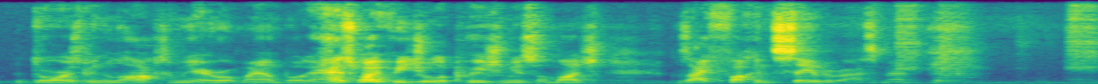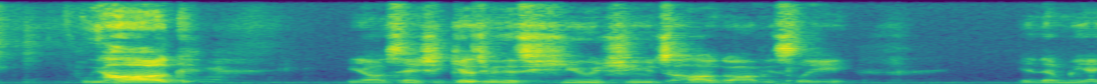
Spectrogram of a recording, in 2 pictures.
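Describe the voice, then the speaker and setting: A man talks very quickly in a fairly low voice. His casual monologue rambles and circles back on itself, with emphatic repetition and frequent tag questions. There is some noise in the recording.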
